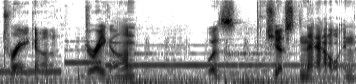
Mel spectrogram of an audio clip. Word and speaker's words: Draygon: was a kid who he said that Draygon was just dragon. It was just pronounced dragon. And I'm like, there's a Y in it. That's not how you spell dragon.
